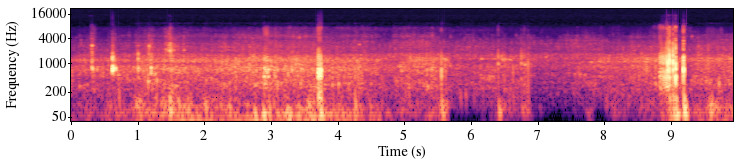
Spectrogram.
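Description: Shallow water sloshing and gurgling over gravel as plastic toy trains and a toy car are handled and set down in it, with small knocks and splashes in the first few seconds and a louder cluster of knocks and splashing about nine seconds in.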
